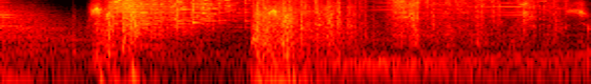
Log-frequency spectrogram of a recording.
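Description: Window glass shatters twice in the video game Prey, each time a sharp, close burst of breaking glass, the first near the start and the second a moment later, with tinkling fragments trailing off afterward.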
